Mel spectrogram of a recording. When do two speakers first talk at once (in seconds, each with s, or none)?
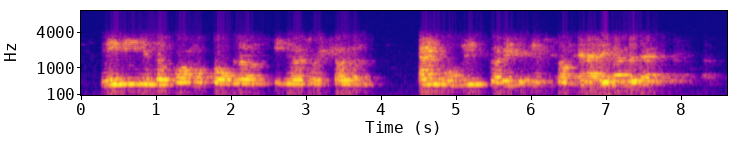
5.7 s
